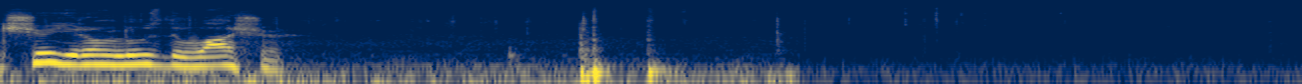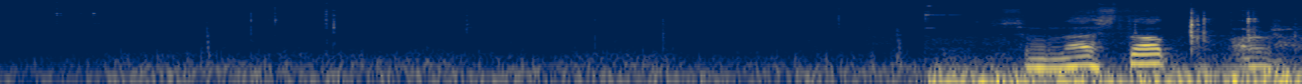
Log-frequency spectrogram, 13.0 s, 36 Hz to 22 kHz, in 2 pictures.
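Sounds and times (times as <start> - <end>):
metallic clicks of hand tools: 3.3 - 8.4, 12.2 - 13.0.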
